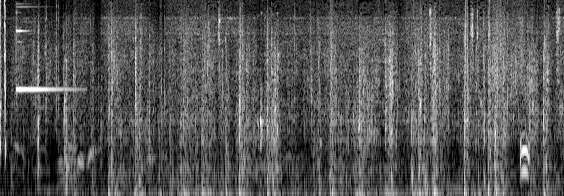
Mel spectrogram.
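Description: Mountain bike clattering and knocking over rocks and roots, its frame, chain and suspension rattling with many irregular sharp knocks. A short electronic chime sounds near the start.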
